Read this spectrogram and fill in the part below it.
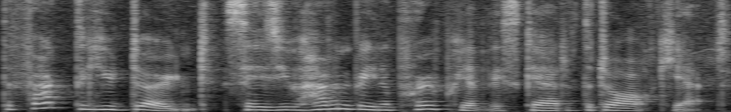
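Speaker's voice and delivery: put-on strong, pushed, very British accent. Reading Violet's line to Kat from the book, in Violet's very British accent. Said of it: "in a very British accent".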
